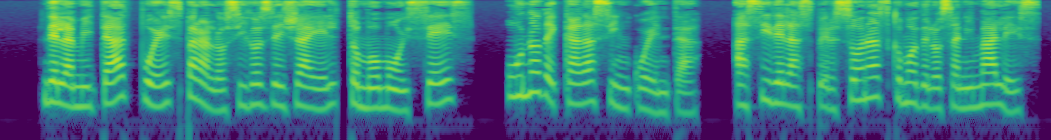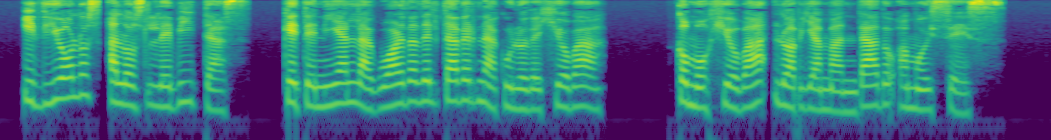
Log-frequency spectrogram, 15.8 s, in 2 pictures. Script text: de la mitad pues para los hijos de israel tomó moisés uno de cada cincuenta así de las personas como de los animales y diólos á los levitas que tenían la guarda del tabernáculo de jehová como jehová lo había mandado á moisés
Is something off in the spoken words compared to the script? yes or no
no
